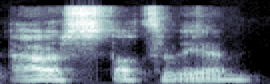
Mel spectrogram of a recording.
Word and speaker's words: Aristotelian: And this is really how do you say it? Aristotelian. Yeah, Aristotelian. Something like that.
